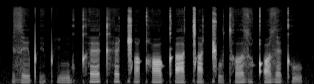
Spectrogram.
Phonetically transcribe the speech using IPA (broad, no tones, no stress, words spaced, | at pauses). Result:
zepʼe̤pʰiŋɡṳ kʰɛkʰɛ ǁʌqʰo kʼaǀa ǁutʰʌzṳ qʼozɛ kʼu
